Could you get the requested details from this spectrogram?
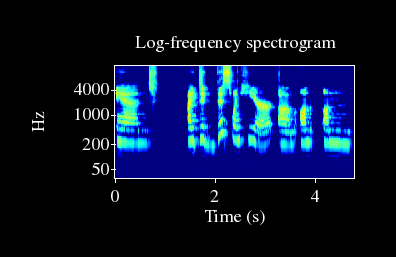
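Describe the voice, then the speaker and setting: Woman artist-host, slightly high pitch, casual and stop-start show-and-tell, recorded at a distance from the mic. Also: fairly even intonation, very slow, pushed and bright. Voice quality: distant-sounding, away from the mic. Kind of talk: casual chat while showing artwork. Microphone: speaker sitting far from the microphone. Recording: distant from the microphone.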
